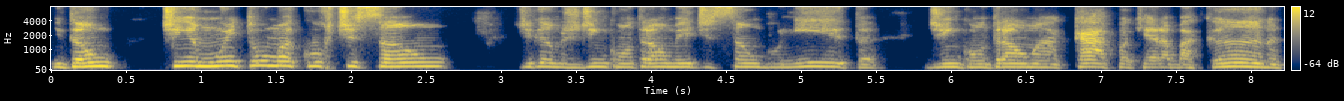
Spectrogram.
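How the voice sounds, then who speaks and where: A man talks with a high pitch and ordinary pitch variation. His pace is moderate. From Rio de Janeiro, Brazil. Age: 50s. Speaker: novelist and book editor. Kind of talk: interview. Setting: video call.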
